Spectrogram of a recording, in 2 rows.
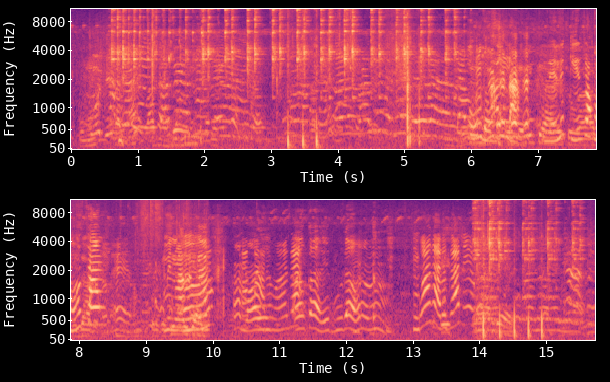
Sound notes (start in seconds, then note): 2.2 weaving sounds; 5.2 group chattering; 12.8 weaving sounds; 13.9 clicking sound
